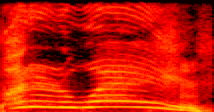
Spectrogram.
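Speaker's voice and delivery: high-pitched, slow, loud yell.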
